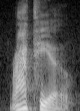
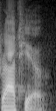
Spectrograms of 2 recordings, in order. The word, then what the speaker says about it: ratio: You probably pronounce it ratio, right? And it's about the proper proportioning of things. Notice that we sometimes say, putting things into perspective. Oh, right. There's a ratio. Why are you pronouncing it weirdly, John? Because that's probably the Latin pronunciation, and it's in our word rationality and rationing.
